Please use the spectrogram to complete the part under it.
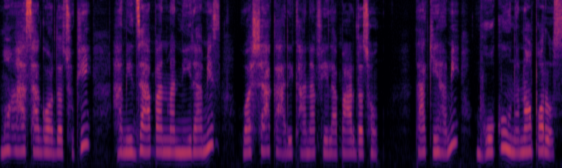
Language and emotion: Nepali, fearful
